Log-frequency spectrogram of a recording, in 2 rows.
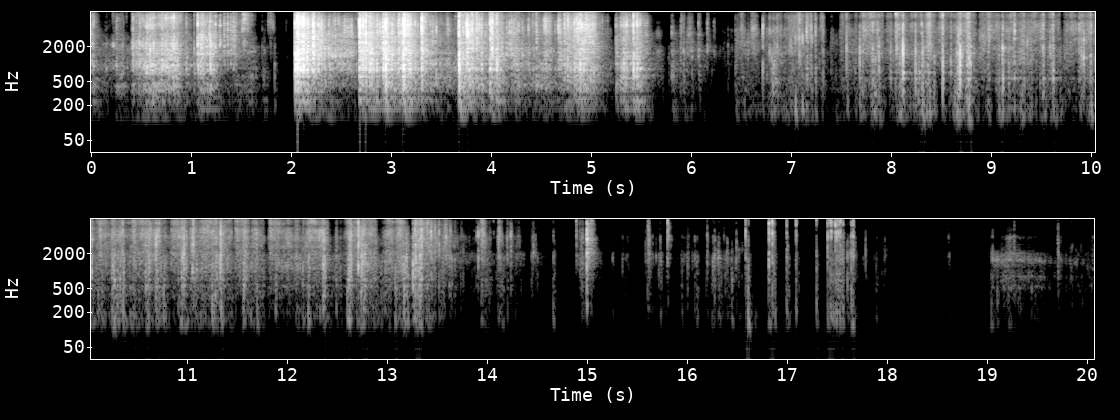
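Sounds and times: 
coins clinking: 0.0s - 5.6s.

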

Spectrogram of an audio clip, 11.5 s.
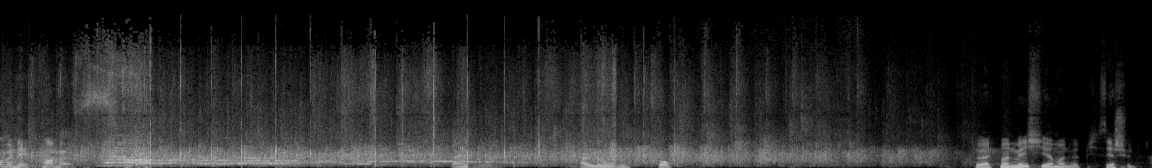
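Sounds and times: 
audience clapping: 0.0s - 10.4s
speech: 0.1s - 1.5s, 4.5s - 5.1s, 5.8s - 6.9s, 9.8s - 11.5s.

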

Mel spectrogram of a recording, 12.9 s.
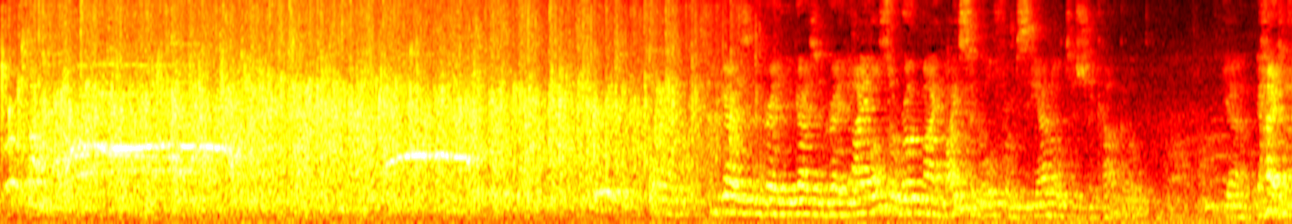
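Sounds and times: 
crowd clapping: 0.0s - 7.8s
speech: 8.1s - 11.5s, 12.3s - 12.9s.

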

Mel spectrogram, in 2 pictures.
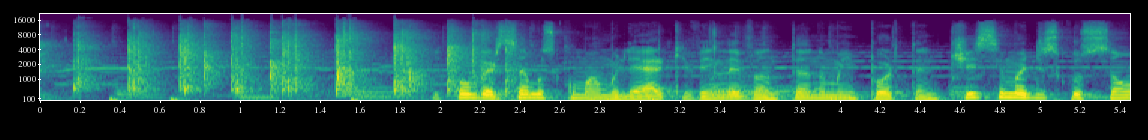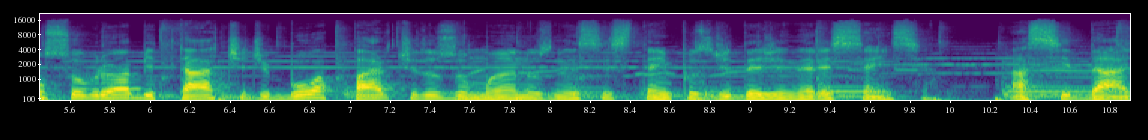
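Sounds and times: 
clapping: 0.0s - 2.6s
speech: 2.1s - 10.9s.

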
